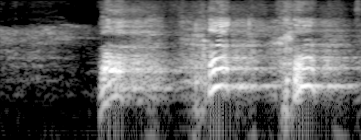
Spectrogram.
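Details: German Shepherd barking in the morning at a dog passing by the gate, running and barking loudly: three loud, harsh barks within about a second, each with a strong rough tone, over quiet background.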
